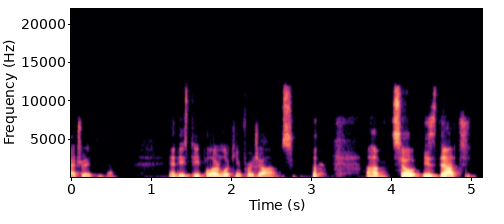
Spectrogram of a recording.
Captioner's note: chuckles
